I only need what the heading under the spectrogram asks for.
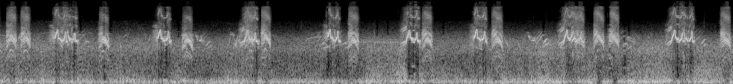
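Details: Ospreys at their nest in Lolo, Montana, June 10, 2017: the female feeds in strong wind as the male stands by. Loud, high chirping bursts repeat about once a second over heavy wind rumble.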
